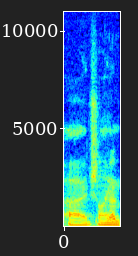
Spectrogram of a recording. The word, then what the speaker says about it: Ghislaine: And I'm going to be focusing on the Ghislaine, or whatever, the Maxwell, Ghislaine Maxwell.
